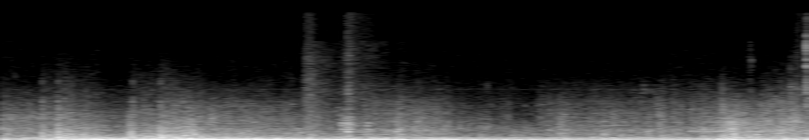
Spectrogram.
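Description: Rail guns in Factorio firing at Promethium asteroids, heard as a dense, continuous rumble of booming shots and low blasts that blend into a steady roar throughout.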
